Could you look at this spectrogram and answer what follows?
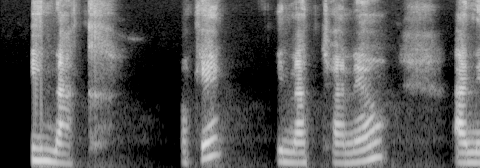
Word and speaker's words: ENaC: So, it's pronounced ENAC. Okay? ENAC channel. And it's the epithelia sodium channel. Can you imagine? Epithelia sodium channel. I said excretion. Epithelia sodium channel. So, pronounced ENAC.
